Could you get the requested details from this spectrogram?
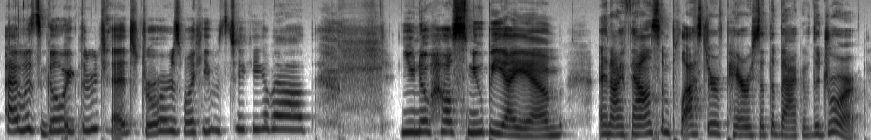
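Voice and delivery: mocking the memoir voice; mocking Liz. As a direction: parody her snooping confession. Rereads line in mock voice.

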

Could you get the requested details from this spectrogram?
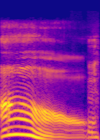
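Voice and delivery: long falling oh of belated realization; Eugene Levy. Shown as a demonstration. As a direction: do a slow double take in one word. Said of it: "this is my Eugene Levy impression".

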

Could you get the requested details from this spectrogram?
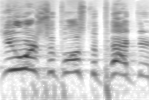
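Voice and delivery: high, loud accusing snap; blaming a friend. Acted. Disciple blaming another disciple, loud and accusing. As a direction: point the finger at him. Disciples argue back and forth.

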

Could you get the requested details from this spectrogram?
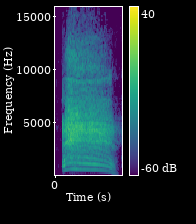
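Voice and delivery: high, loud mock toddler shriek; toddler scream. Mother imitating her son screaming, high loud shriek. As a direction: scream like a little boy being licked. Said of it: "he's screaming like".

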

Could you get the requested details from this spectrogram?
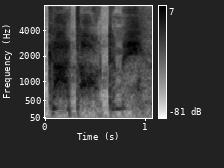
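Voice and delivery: breathless hush through tears; retold tearful whisper. Young man telling the pastor God spoke, teary whisper. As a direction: whisper it like he's just been crying. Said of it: "he comes to me bawling".

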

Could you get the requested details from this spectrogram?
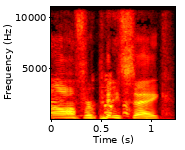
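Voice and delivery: exasperated shout. Real, not acted. Exasperated reply to child.

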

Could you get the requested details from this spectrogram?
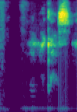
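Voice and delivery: slow breathless whisper. Real, not acted. Guest stunned by the slogan question, whispering. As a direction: whisper it, caught off guard.

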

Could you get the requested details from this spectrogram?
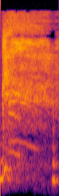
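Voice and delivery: a high, breathy burst of laughter. Real, not acted. Friend laughing mid-sentence about K-pop, high burst of laughter.

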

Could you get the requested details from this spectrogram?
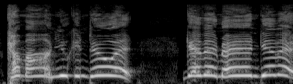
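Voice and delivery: high, loud yelling out the window; screaming encouragement. Retold or imitated. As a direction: shout him on, full voice. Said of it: "he's screaming at Dennis".

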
